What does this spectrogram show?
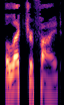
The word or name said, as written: electrified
